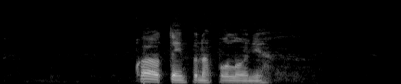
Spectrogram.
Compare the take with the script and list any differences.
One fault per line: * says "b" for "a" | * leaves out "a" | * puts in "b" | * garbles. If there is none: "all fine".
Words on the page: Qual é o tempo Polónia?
* puts in "na"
